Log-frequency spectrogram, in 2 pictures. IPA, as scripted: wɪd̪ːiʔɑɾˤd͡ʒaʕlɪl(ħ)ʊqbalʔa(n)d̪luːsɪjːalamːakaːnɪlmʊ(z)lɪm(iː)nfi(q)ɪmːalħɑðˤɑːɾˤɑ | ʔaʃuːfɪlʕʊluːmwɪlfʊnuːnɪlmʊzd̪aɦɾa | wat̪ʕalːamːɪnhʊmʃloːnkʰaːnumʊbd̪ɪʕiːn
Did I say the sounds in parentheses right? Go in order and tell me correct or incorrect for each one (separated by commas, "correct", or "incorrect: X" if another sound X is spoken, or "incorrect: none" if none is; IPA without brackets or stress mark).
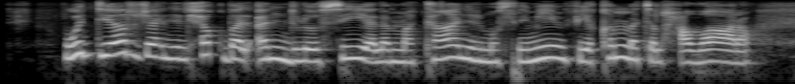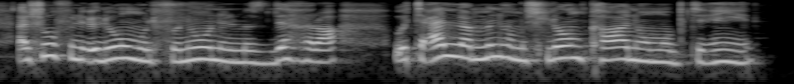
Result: correct, correct, incorrect: s, correct, correct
